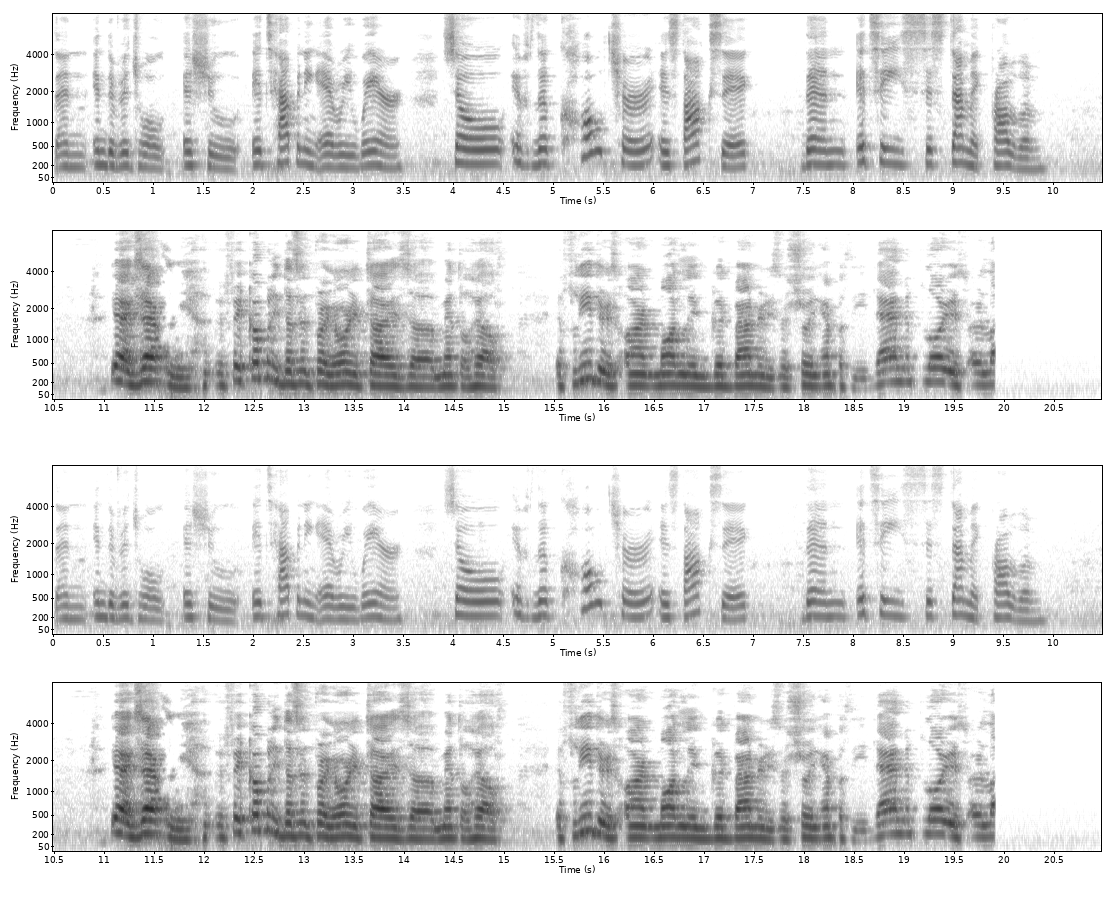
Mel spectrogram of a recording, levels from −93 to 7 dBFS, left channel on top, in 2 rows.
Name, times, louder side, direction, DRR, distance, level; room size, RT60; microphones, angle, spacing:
voice 1, 0.0-3.5 3.9-7.0 7.5-9.9 11.2-11.5, left 4 dB, 55° left, 1.1 m, -38 dB
voice 2, 11.1-15.0 15.5-19.9, right 2 dB, 15° right, 0.4 m, -25 dB
head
